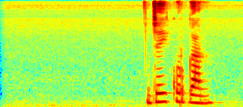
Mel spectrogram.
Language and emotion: Russian, neutral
